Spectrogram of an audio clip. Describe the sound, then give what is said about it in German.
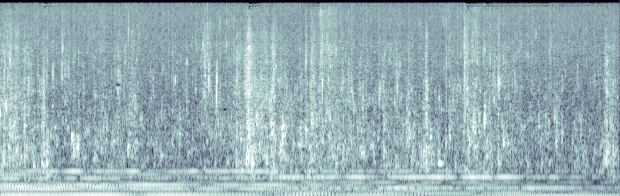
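Sea waves wash and splash steadily in the sunshine, with irregular bursts of spray over a continuous low engine-like drone, no voices present. “Die Sonne, das Wellenrauschen und auch diesen besonderen Duft, dieses Salzige vom Meer.”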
